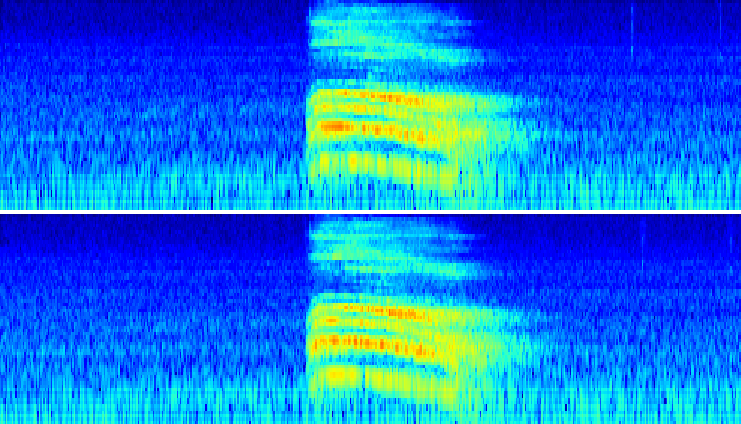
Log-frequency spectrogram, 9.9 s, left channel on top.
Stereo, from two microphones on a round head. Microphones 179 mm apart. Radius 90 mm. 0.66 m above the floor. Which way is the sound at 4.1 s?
5° left (ahead or behind).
